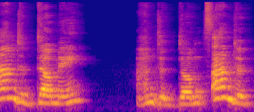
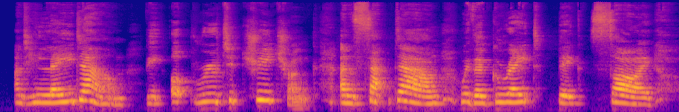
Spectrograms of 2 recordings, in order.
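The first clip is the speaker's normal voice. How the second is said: plain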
